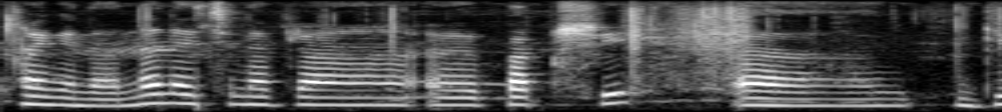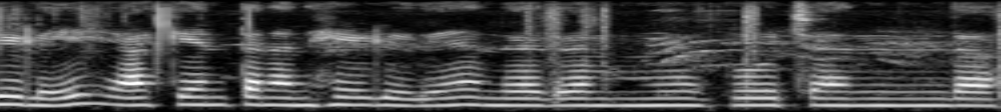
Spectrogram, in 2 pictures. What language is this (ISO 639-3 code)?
kan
